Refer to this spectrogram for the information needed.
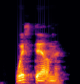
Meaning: western (film genre)
- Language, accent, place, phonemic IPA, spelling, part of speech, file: French, France, Lyon, /wɛs.tɛʁn/, western, noun, LL-Q150 (fra)-western.wav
